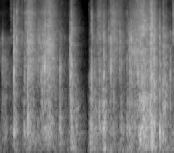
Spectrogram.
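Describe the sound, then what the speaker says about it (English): A plastic bag crinkles and rustles as it is pulled open, bursts of close, crisp crackling broken by a short pause. "I'm sorry for all the crinkling noises and all that."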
